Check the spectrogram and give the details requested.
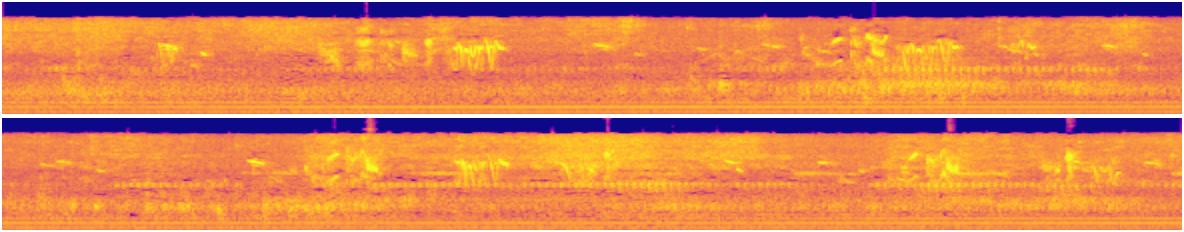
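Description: Many small birds chirping and calling at once, a dense run of short overlapping chirps and trills, over a steady low hum.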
